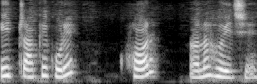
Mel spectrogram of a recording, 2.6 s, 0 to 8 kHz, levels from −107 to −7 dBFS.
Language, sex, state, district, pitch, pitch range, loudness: Bengali, female, West Bengal, Jalpaiguri, 280 Hz, 260-305 Hz, -17 LUFS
